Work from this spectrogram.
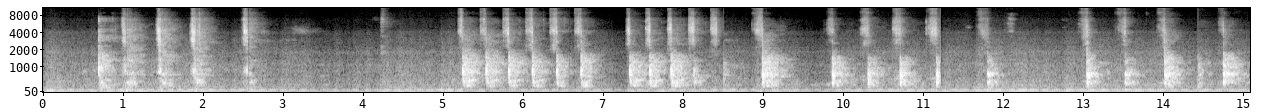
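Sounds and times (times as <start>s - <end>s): knife chopping on a cutting board: 0.7s - 2.8s, 5.2s - 12.2s, 13.0s - 15.0s.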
